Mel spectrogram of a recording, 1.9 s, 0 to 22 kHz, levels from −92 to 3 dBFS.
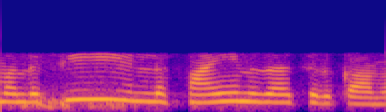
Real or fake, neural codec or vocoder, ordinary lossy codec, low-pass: real; none; none; 3.6 kHz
